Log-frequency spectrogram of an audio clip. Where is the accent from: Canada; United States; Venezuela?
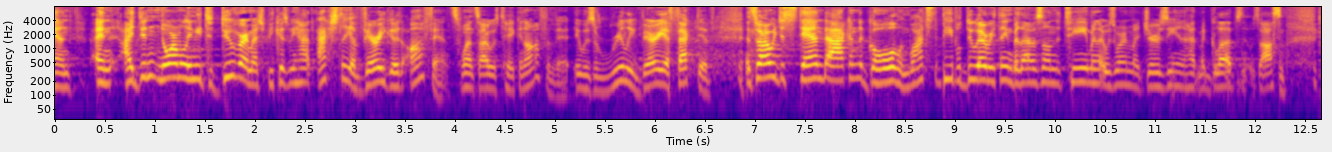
Canada; I grew up in Canada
